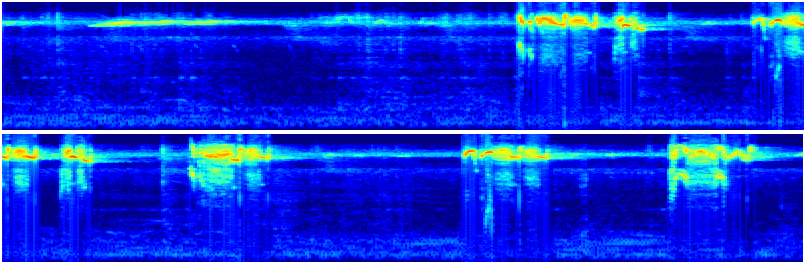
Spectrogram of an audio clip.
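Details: Blue-crowned hanging parrot calling to draw rival birds from the forest: bursts of shrill, very high chattering notes, each about half a second long, repeated irregularly over a steady high-pitched insect drone.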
